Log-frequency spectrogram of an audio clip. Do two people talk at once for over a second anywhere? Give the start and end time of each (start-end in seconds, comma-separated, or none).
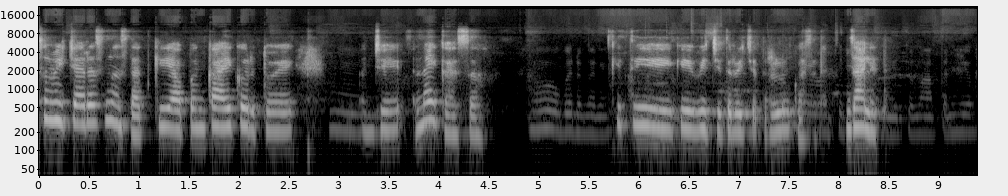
5.7-8.5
